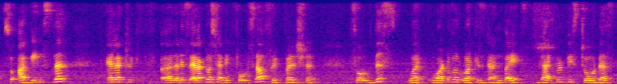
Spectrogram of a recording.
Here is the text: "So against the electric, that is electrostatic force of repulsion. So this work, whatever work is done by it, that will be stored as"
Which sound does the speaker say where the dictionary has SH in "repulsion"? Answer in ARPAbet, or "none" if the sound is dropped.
SH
